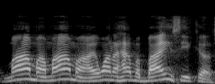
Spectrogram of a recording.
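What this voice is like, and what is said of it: Put-on Italian accent. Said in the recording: “So it's an Italian accent, something like that, okay?”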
